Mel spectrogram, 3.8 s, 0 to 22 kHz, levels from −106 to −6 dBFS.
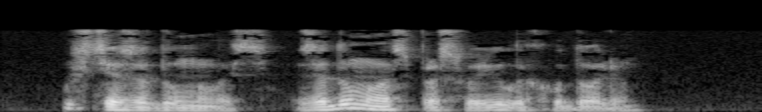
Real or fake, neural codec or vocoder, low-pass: real; none; 7.2 kHz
